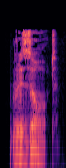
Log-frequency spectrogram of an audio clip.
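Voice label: "resort", British English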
